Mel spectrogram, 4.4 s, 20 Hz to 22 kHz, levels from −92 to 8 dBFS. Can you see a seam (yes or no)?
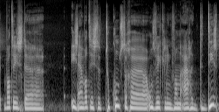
yes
